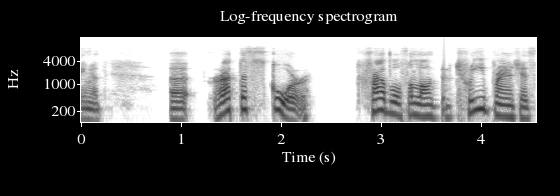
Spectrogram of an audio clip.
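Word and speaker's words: Ratatoskr: called okay this is how a rightly is pronounced d it uh ratas score travels along the tree branches to deliver messages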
